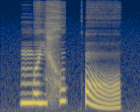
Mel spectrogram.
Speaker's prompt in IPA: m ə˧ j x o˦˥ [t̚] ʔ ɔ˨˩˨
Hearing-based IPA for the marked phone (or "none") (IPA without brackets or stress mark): k̚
